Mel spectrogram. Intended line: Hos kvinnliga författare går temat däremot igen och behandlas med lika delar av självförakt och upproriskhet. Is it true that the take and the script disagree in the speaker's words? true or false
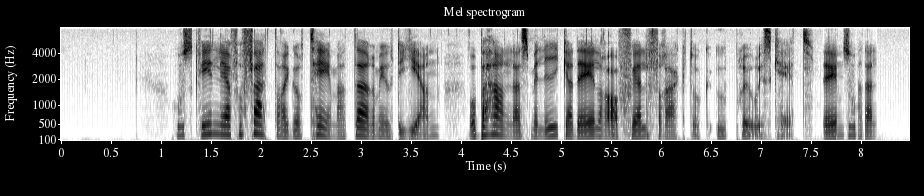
true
